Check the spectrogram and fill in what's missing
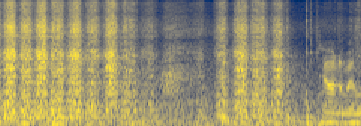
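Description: A hand saw cuts wood for a cross lap joint in quick, rhythmic back-and-forth rasping strokes, close and loud, slowing briefly before a short final burst.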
